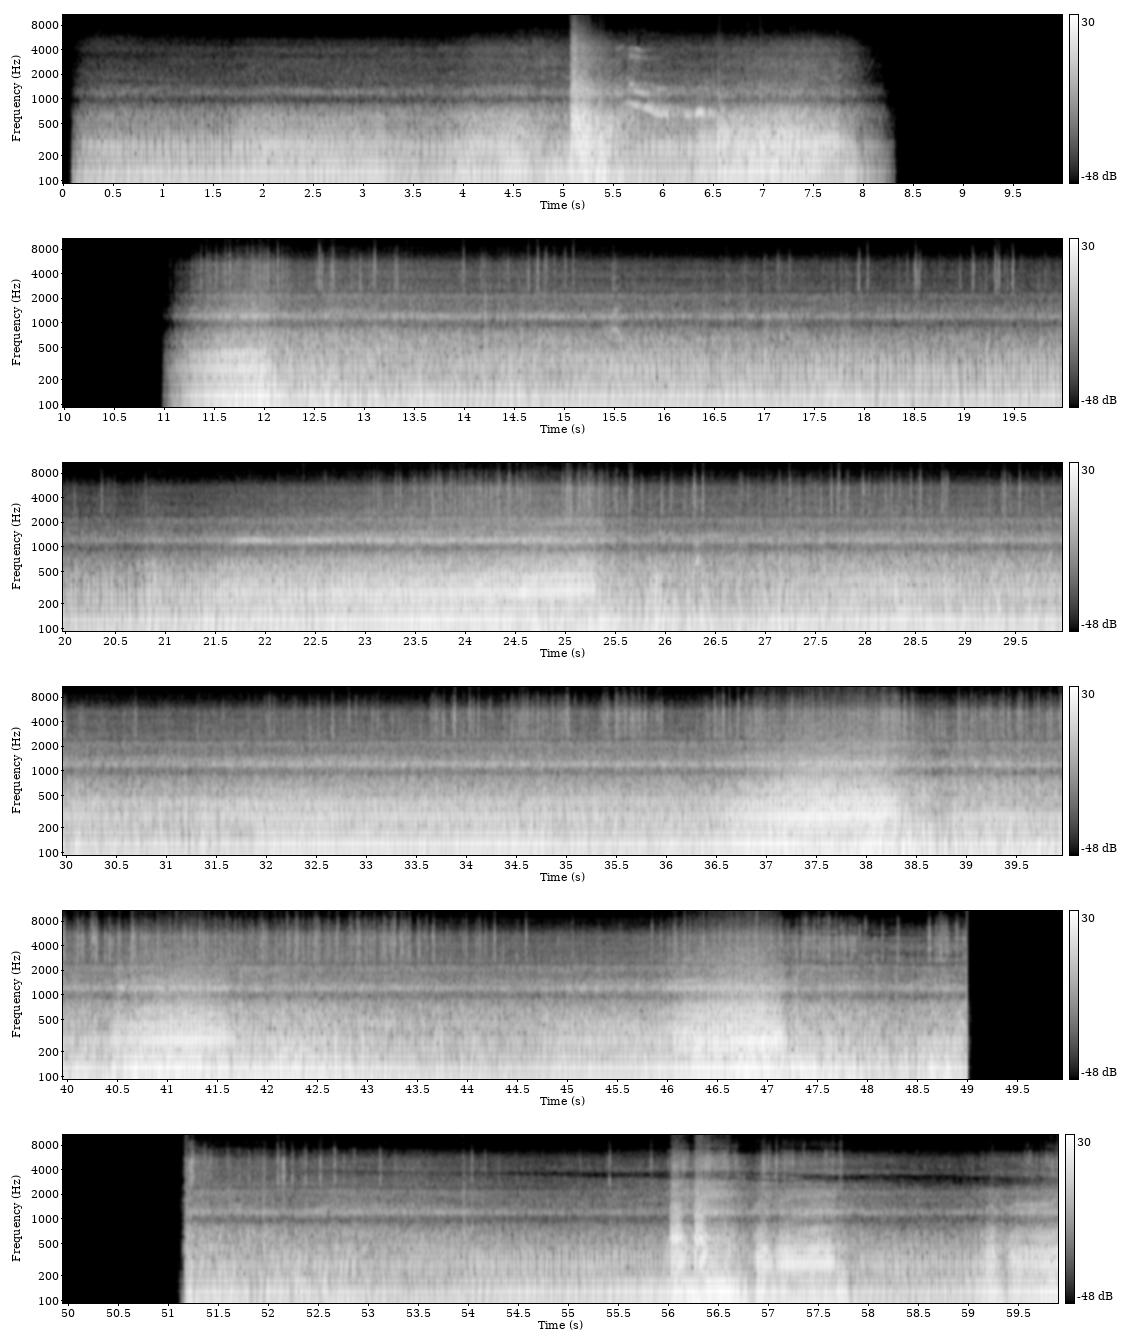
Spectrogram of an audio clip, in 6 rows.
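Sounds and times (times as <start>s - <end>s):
motorcycle engine accelerating: 0.1s - 8.3s, 11.0s - 49.0s, 51.2s - 59.9s.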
